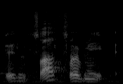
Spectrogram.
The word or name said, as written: ilc7Ac7ami7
